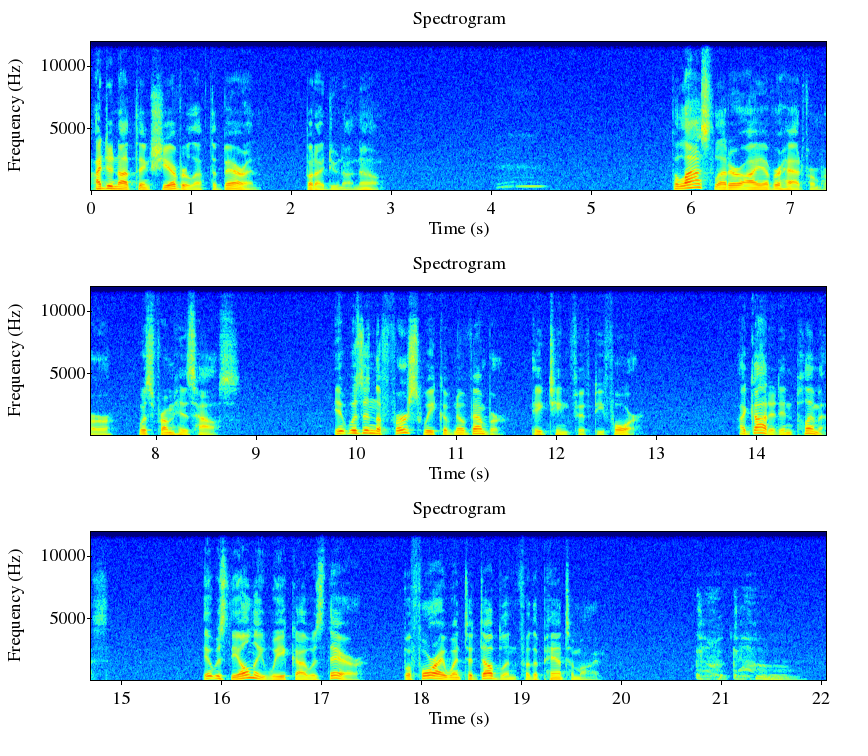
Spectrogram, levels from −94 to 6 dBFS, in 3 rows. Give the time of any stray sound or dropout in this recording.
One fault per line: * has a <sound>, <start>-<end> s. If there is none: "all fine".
* has a breath, 4.0-4.7 s
* has a cough, 20.7-21.9 s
